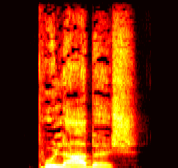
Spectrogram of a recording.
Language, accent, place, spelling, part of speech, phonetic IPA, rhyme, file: German, Germany, Berlin, polabisch, adjective, [poˈlaːbɪʃ], -aːbɪʃ, De-polabisch.ogg
- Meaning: Polabian (related to the Polabians or to the Polabian language)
